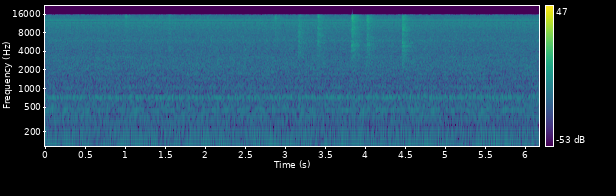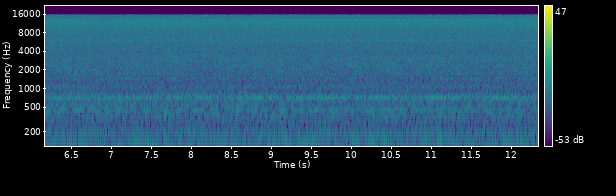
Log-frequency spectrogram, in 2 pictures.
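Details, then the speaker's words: Hoover Dynamic DXCC69IB3 9 kg washer, final spin at full speed: low, even hum with steady motor tone, no knocking, rumble or scraping; the drum spins quietly and smoothly, far quieter than the previous machine. "the drum itself is making barely any noise at all as you can see starting to spin at full speed now comparing this to the machine I did have it's very very quiet"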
